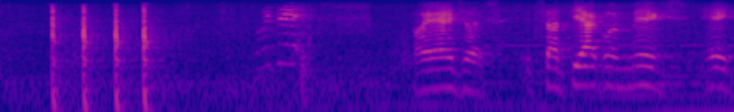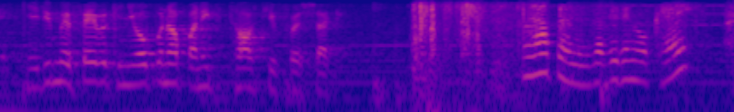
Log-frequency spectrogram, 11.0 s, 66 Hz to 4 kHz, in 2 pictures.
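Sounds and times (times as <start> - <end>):
knocking on a door: 0.4 - 1.3
speech: 3.1 - 8.2, 9.4 - 11.0.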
